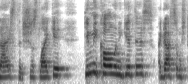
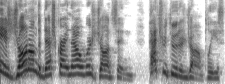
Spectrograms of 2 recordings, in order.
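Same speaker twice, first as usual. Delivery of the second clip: put-on breezy, casual, assumptive familiarity, like an old pal; 2 semitones higher than usual. Demonstrating a cold call to a dealer's receptionist, assumptive, like knowing the guy. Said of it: "The assumptive, I know the guy".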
